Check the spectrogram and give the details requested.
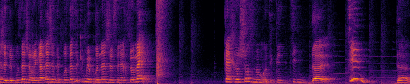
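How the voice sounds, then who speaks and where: A man confides his love story to camera, a little tipsy late at night. His delivery is theatrical and playful, with lively rises and falls and lots of repetition. The room around him is echoey, with faint music underneath. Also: high-pitched. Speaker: YouTuber telling his own story. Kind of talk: comic confessional vlog.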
